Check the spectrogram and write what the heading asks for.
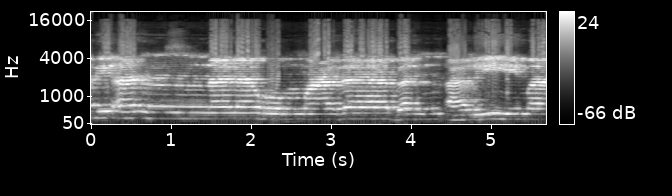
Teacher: lahum mim mati ketemu ain adalah izhar syafawi. Jelas bacanya ya.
